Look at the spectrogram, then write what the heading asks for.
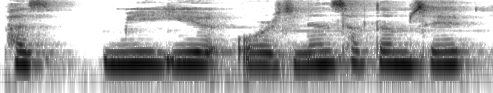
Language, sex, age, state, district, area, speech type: Manipuri, female, 30-45, Manipur, Thoubal, rural, spontaneous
